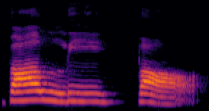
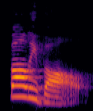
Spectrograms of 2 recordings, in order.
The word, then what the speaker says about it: volleyball: some speakers V but it's not a dark L as it is in the word ball listen to the difference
